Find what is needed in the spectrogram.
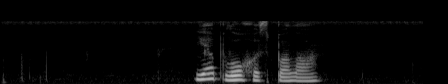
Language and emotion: Russian, sad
